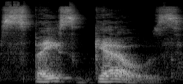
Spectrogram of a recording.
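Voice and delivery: put-on American accent. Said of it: "you say Space Ghettos in an American accent".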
